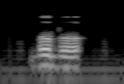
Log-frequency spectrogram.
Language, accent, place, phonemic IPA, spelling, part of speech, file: French, France, Lyon, /bo.bo/, bobos, noun, LL-Q150 (fra)-bobos.wav
- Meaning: plural of bobo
